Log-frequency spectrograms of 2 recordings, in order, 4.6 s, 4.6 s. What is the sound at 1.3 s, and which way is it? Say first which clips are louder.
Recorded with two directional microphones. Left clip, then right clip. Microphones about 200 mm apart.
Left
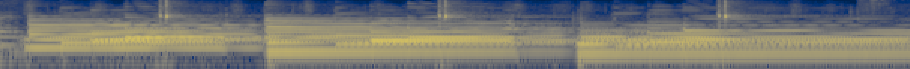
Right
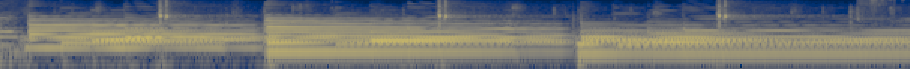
Music: right 1 dB; 90° right.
